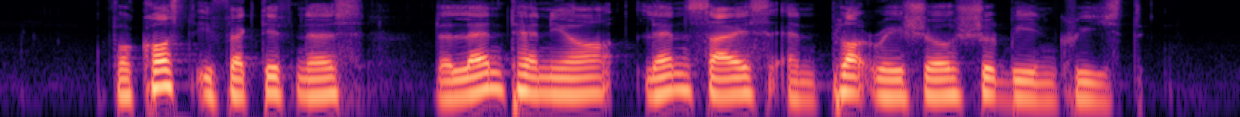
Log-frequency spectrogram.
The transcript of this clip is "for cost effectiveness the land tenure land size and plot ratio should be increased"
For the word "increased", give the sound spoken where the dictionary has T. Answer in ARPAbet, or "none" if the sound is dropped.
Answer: T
